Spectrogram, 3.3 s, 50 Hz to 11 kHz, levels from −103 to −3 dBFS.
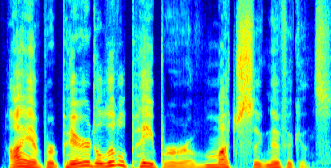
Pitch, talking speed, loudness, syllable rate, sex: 160 Hz, 165 wpm, -19 LUFS, 5.4 syllables/s, male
